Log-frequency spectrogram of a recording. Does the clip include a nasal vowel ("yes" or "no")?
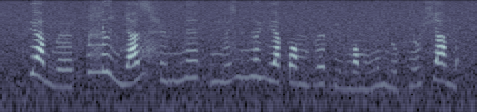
no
